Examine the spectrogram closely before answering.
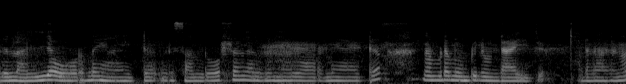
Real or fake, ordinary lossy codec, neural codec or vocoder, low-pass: fake; none; codec, 16 kHz in and 24 kHz out, 1.1 kbps, FireRedTTS-2 codec; 7.2 kHz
